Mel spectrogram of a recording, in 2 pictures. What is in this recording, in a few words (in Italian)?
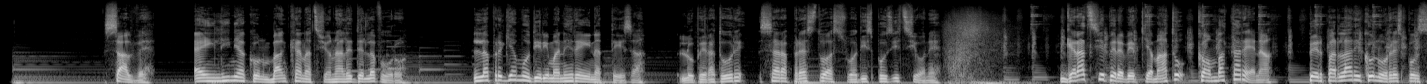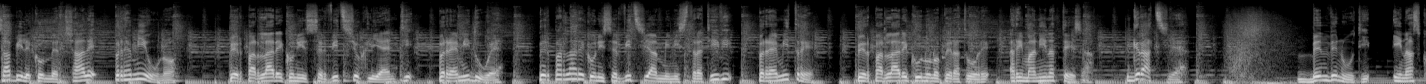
Segreteria Telefonica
